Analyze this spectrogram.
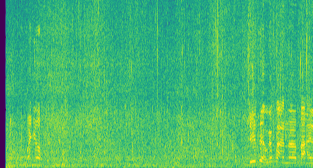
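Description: Water splashes as a man wades through shallow water.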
